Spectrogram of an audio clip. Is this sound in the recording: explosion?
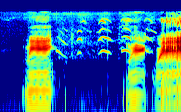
no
